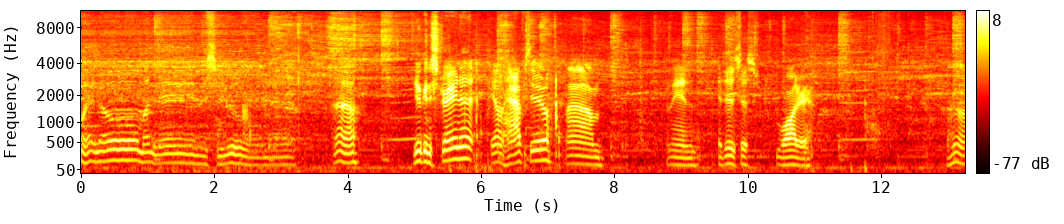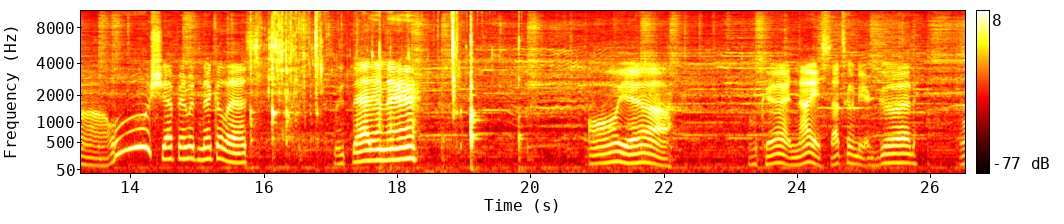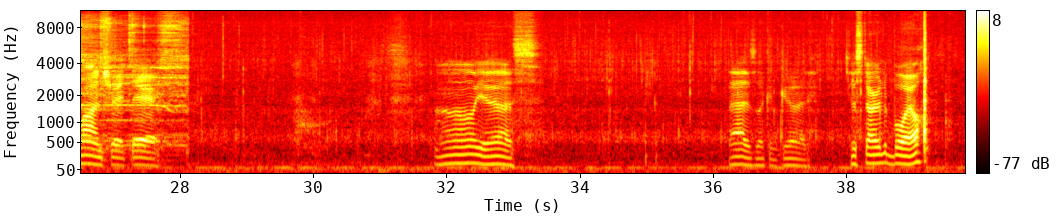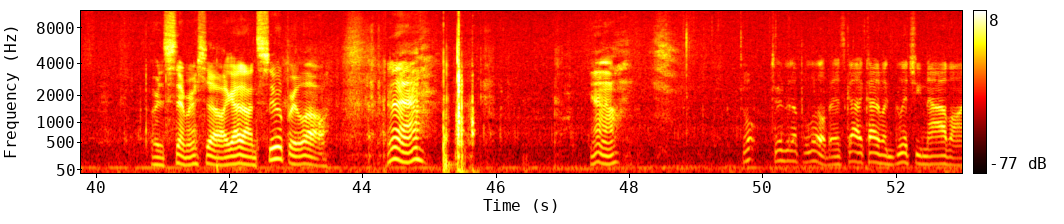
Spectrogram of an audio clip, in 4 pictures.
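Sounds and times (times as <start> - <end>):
low steady hum: 15.6 - 53.0
clack against steel pot: 15.8 - 16.9.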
